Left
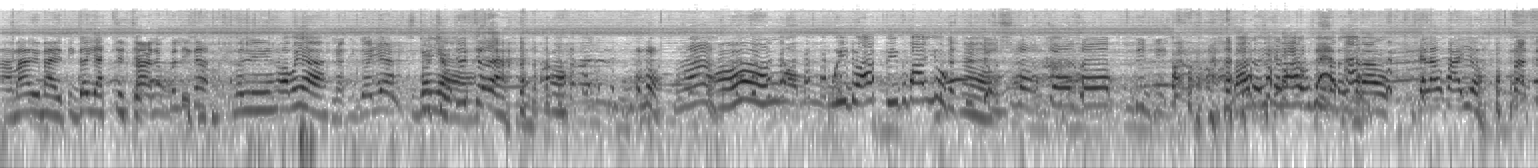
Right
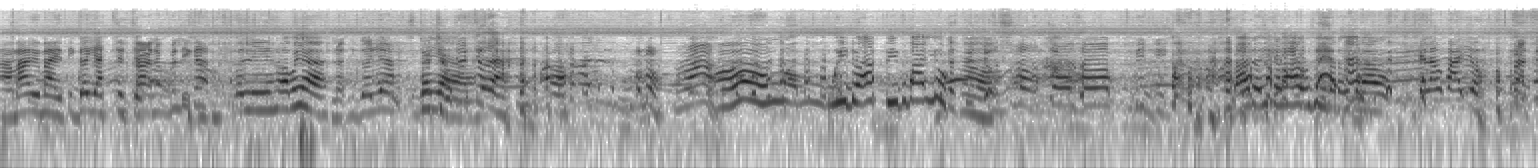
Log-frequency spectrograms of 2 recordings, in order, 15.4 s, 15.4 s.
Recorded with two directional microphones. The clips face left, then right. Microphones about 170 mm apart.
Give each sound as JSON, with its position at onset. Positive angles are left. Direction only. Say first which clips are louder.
{"t": 0.0, "sound": "speech", "louder": "even", "side_deg": 35}
{"t": 2.5, "sound": "speech", "louder": "right 1 dB", "side_deg": 0}
{"t": 3.3, "sound": "speech", "louder": "right 1 dB", "side_deg": 15}
{"t": 4.2, "sound": "speech", "louder": "even", "side_deg": 0}
{"t": 4.5, "sound": "speech", "louder": "left 1 dB", "side_deg": 35}
{"t": 7.2, "sound": "speech", "louder": "even", "side_deg": 5}
{"t": 7.4, "sound": "speech", "louder": "even", "side_deg": -5}
{"t": 9.5, "sound": "speech", "louder": "left 1 dB", "side_deg": 25}
{"t": 11.7, "sound": "a sound", "louder": "right 2 dB", "side_deg": 0}
{"t": 12.3, "sound": "speech", "louder": "even", "side_deg": 0}
{"t": 14.2, "sound": "speech", "louder": "left 4 dB", "side_deg": 30}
